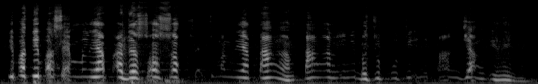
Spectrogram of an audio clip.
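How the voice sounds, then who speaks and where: A middle-aged woman pastor telling a personal testimony in a church sermon, swinging between loud passages and hushed ones. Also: sits high, lively intonation, quick pace.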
